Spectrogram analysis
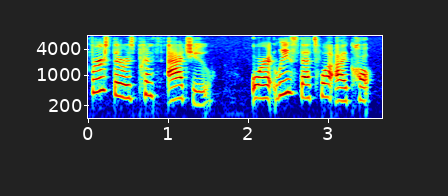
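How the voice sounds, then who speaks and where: Storybook princess, young, spirited and romantic, high earnest voice played by a young female reader. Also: animated, measured pace. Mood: recounting.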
